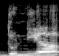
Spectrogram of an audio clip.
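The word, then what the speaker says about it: دنيا: The word ad-dunya is one of the exceptions which means that you don't merge it. You pronounce the noon nice and clearly. Okay, there are 4 words: dunya, bunyan, sinwan, and qinwan.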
